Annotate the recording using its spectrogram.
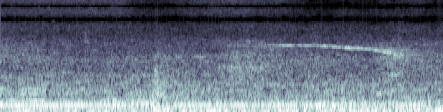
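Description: Steady low rumble of the ride's boat moving through its water channel, with a faint steady hum and a short, high, falling whistle-like tone near the end.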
